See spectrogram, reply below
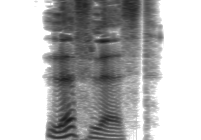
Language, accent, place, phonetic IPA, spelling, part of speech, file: German, Germany, Berlin, [ˈlœfləst], löfflest, verb, De-löfflest.ogg
- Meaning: second-person singular subjunctive I of löffeln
